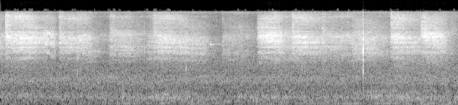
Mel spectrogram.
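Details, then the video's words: A frightened Oriental magpie-robin screams with harsh, hissing rasps, each lasting under a second, repeated almost without pause; no other clear sounds are heard. "Oriental Magpie Robin bird scared screaming"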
